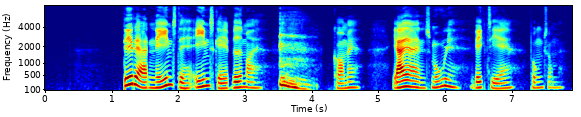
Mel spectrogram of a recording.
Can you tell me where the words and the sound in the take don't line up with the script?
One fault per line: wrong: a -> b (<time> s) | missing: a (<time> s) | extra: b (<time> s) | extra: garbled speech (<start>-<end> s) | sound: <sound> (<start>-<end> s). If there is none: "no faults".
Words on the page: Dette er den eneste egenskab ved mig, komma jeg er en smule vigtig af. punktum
sound: throat clearing (3.5-4.1 s)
